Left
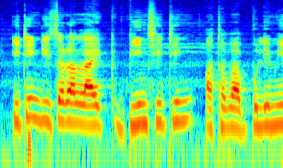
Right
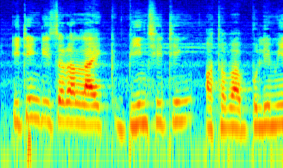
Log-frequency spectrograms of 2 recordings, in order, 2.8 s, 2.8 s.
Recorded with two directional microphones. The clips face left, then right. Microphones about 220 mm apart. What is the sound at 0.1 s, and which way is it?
Speech, 35° left (ahead or behind).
